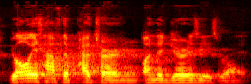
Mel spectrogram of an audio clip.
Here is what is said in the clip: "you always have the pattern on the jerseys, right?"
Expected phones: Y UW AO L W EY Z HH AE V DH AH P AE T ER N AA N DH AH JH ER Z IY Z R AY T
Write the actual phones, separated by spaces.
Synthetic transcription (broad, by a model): Y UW AO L W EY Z HH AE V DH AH P AE T ER N AA N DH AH JH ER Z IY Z R AY T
